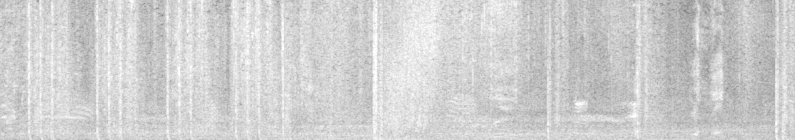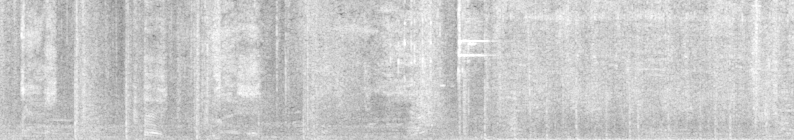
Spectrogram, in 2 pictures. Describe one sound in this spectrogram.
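Gunfire bursts in rapid volleys.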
